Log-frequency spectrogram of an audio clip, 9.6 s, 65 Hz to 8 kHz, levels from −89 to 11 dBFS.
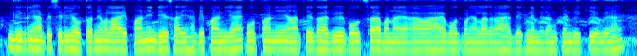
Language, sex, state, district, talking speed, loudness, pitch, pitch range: Maithili, male, Bihar, Kishanganj, 255 wpm, -33 LUFS, 120 Hz, 115-125 Hz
